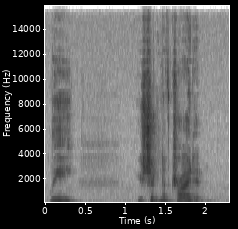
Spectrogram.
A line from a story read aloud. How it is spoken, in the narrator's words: she said anxiously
